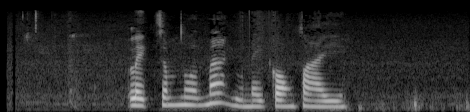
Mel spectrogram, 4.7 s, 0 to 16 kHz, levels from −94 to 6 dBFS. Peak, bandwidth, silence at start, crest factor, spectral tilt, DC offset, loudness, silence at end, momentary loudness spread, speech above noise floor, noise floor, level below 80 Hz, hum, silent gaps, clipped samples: -8 dBFS; 11.5 kHz; 0.7 s; 22 dB; -6 dB/octave; under 0.1%; -27 LUFS; 0 s; 24 LU; 33 dB; -59 dBFS; -74 dBFS; none; none; under 0.1%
